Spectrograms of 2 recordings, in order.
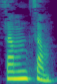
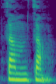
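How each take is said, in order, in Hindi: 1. यह शब्द मराठी तरीके से बोला गया है। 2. यह शब्द मराठी तरीके से बोला गया है।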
